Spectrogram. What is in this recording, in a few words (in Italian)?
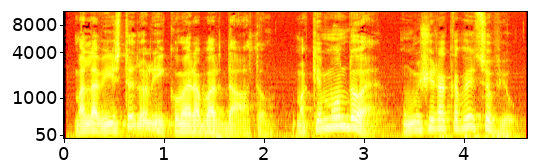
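"bardato", dialettale crespinese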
